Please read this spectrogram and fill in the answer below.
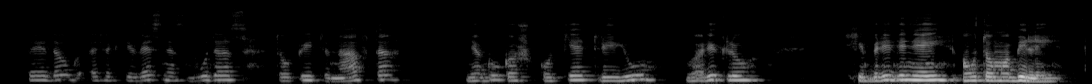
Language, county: Lithuanian, Tauragė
